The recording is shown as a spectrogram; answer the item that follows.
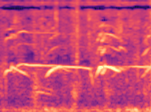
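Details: Golden Retriever whining while its owner calls it to come; sustained high nasal whines that slide up and down in pitch, with a brief dip partway and a little background noise.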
